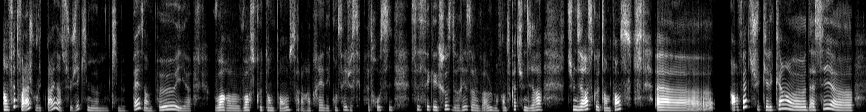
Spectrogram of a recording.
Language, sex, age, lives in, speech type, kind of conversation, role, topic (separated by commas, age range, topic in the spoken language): French, female, 30-34, France, conversation, advice, user, Comment montrer son originalité sans craindre le jugement social ?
